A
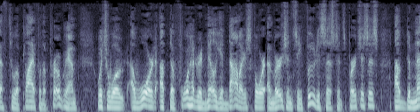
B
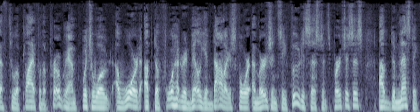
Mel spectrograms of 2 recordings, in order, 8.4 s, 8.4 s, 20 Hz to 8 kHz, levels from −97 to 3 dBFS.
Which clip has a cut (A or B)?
B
